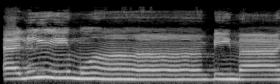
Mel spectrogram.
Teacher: ওয়ালাহুম আযাবুন আলীমুন এখানে আমরা মিলিয়ে পড়ব কারণ লাম চিহ্ন আছে মিলিয়ে পড়লে তানভিনের বামে বা অর্থাৎ ইকলাব আমরা মিম দ্বারা পরিবর্তন করে গুনাহ সহ পড়ব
